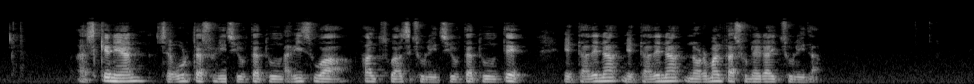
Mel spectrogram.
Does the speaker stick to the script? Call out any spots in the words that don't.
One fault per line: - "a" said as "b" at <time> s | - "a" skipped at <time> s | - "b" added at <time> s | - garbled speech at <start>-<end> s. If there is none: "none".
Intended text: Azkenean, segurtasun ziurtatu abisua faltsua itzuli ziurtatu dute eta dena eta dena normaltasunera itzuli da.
none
